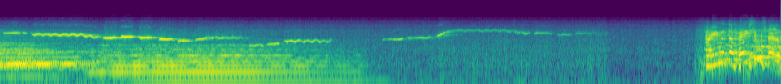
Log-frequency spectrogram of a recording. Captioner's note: whistling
